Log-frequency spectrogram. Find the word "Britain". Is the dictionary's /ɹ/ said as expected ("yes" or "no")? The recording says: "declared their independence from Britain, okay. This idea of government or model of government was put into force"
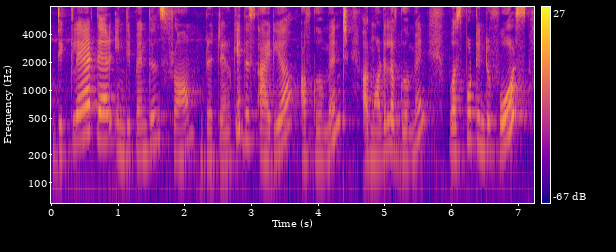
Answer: yes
